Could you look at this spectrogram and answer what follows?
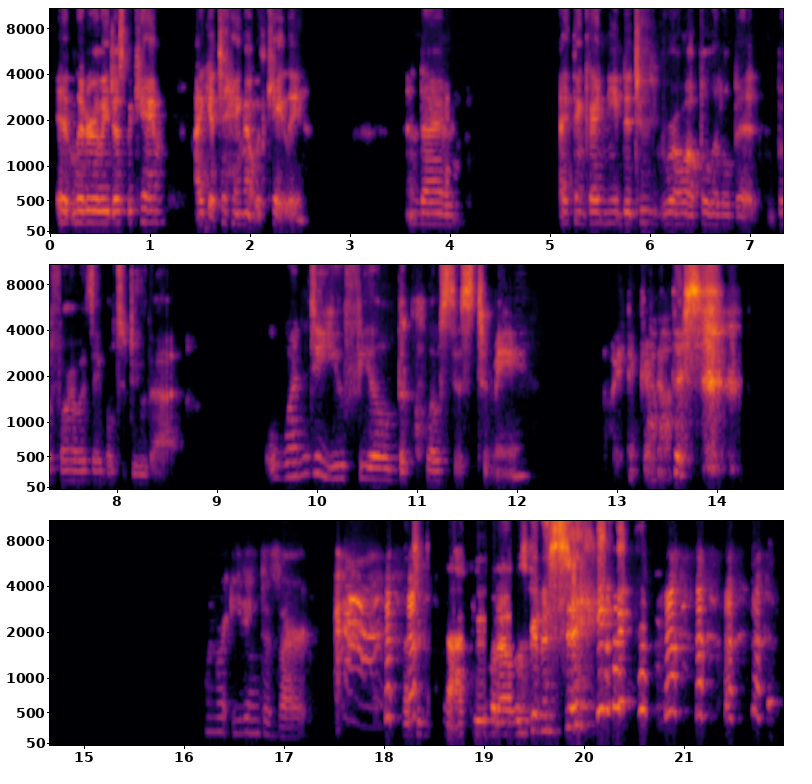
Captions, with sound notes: It literally just became, I get to hang out with Cailey. I think I needed to grow up a little bit before I was able to do that. When do you feel the closest to me? I think I know this. (chuckles) - When we're eating dessert. (laughs) - That's exactly what I was gonna say. (laughs)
